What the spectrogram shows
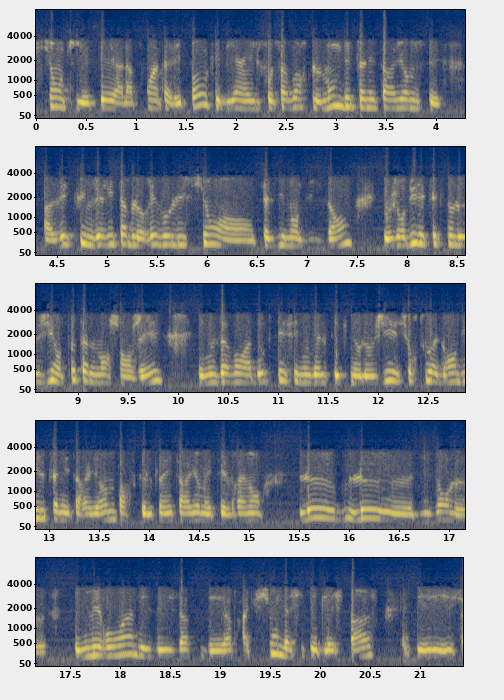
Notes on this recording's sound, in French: Directeur des programmes à la Cité de l'espace de Toulouse (par téléphone).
